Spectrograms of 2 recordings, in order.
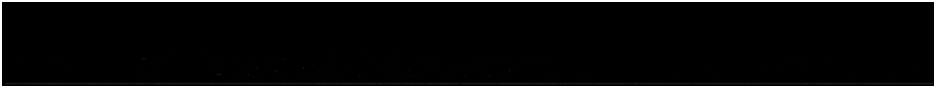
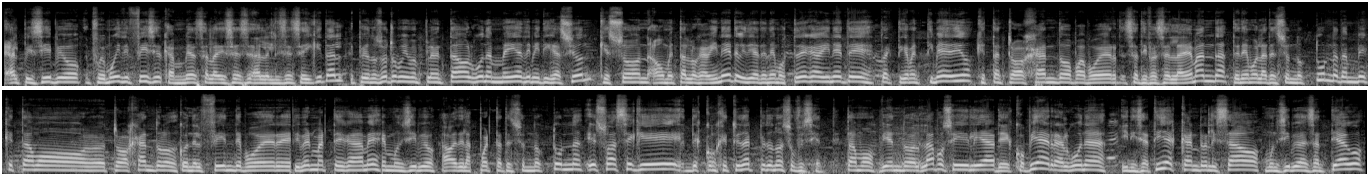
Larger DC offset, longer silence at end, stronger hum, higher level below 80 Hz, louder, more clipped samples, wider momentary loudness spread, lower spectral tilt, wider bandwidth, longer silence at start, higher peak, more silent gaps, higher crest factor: neither; about the same, 0 s vs 0 s; neither; second, under -90 dBFS vs -42 dBFS; second, -67 LUFS vs -15 LUFS; neither; about the same, 2 LU vs 3 LU; about the same, -3.5 dB/octave vs -4.5 dB/octave; second, 8.8 kHz vs 17.5 kHz; about the same, 0 s vs 0 s; second, -54 dBFS vs -2 dBFS; neither; about the same, 12 dB vs 12 dB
